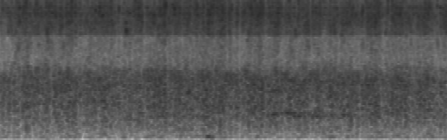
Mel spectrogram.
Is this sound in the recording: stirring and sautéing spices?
no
